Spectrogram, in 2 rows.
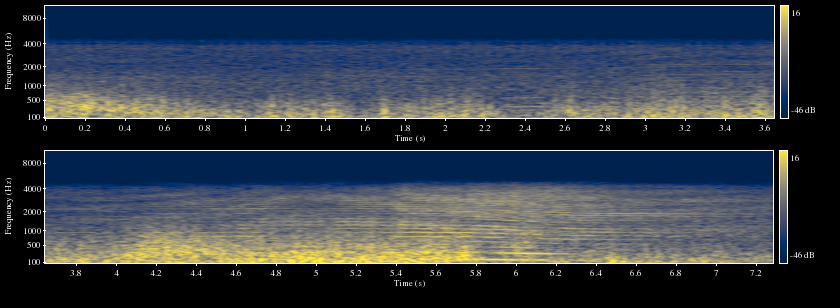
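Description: A Dynam P-47 Thunderbolt RC model airplane buzzes past, its engine drone swelling as it nears and then fading, with steady wind noise over the microphone.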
